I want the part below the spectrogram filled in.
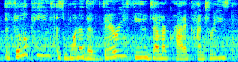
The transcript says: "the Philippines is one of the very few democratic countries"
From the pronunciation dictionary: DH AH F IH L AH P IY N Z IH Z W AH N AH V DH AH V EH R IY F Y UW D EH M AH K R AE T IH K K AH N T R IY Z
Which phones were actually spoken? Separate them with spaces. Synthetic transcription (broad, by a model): DH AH F IH L AH P IY N Z IH Z W AH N AH V DH AH V EH R IY F Y UW D EH M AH K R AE T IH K K AH N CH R IY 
